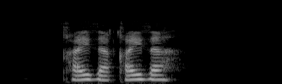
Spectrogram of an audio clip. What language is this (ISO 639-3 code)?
bak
